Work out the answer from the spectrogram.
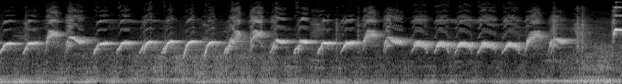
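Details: White-rumped shama song for luring other birds into singing: a fast series of rising, upslurred chirps repeated steadily, with bright high overtones and a brief louder note at the end.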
